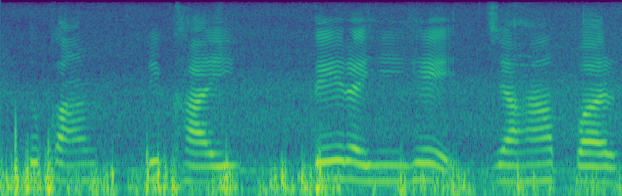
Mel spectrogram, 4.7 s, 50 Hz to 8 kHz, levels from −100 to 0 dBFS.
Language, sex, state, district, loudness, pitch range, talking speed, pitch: Hindi, female, Madhya Pradesh, Dhar, -20 LUFS, 195-215 Hz, 90 wpm, 205 Hz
